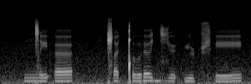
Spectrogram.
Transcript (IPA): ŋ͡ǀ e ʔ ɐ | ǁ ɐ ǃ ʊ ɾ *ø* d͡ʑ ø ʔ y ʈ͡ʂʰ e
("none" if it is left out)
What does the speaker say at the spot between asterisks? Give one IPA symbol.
ə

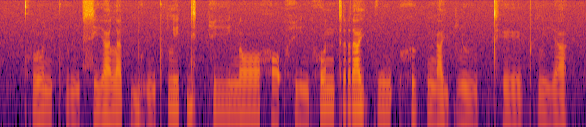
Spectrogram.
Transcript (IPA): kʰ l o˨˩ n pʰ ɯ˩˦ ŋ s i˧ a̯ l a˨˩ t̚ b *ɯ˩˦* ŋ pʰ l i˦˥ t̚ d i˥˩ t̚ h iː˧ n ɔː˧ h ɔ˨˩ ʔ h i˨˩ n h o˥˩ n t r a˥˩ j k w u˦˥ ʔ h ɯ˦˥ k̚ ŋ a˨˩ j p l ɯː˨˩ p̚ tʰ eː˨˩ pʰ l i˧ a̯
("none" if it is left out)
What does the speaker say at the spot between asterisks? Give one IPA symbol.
ɯ˩˦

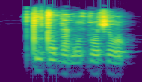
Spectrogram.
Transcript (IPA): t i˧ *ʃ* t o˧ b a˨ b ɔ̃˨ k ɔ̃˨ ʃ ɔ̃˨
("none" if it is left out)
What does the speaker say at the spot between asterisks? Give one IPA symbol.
none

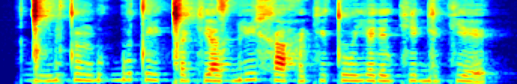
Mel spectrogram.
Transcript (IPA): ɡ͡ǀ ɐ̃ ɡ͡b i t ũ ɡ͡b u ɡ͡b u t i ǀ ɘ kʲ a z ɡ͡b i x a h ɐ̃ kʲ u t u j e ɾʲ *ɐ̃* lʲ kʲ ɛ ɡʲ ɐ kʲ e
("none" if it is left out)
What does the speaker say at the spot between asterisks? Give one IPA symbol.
ɐ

